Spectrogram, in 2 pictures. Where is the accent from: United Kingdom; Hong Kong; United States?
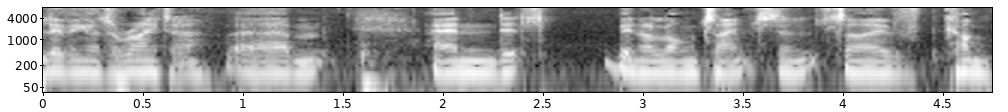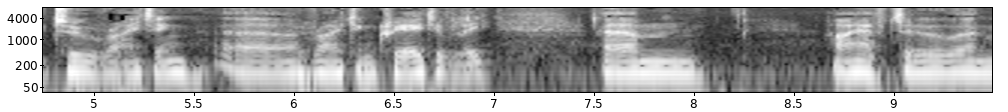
United Kingdom; London; moved away as an adult; also born or lived in Chester; I was born in Chester in England, lived much of my early life in London, but I left there at the age of 24, and I've been a globetrotter, a nomad ever since.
